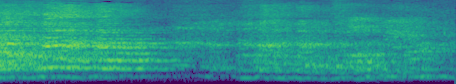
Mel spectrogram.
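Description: A person's voice, speaking indistinctly and chuckling.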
